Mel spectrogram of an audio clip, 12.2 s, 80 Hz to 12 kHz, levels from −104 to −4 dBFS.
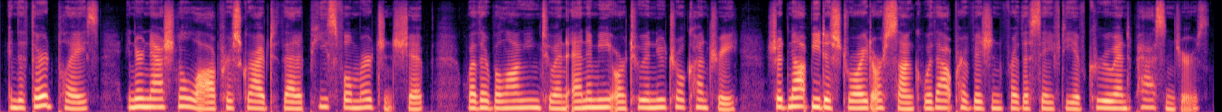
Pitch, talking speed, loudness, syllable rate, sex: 210 Hz, 180 wpm, -18 LUFS, 5.6 syllables/s, female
